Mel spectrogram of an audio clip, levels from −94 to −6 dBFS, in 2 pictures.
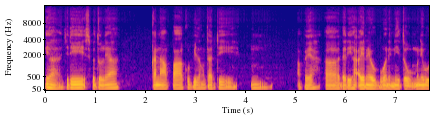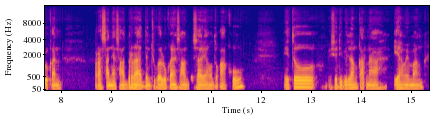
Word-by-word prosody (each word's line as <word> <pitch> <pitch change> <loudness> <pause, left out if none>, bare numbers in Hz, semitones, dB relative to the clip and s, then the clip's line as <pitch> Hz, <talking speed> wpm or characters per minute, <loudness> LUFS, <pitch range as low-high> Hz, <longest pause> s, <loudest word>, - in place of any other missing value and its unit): Ya, 95 -4 +1
jadi 100 -1 +3
sebetulnya 100 +4 -1 0.6
kenapa 90 0 +2
aku 100 - -6
bilang 95 0 -2
tadi, 95 0 -3 0.3
mmm, 100 +1 -5 0.7
apa - - -9
ya, 90 +2 -1 0.2
eee, 90 0 +1
dari 90 0 +1
akhirnya 95 +1 +4
hubungan 90 +1 -1
ini 90 -1 -1
tuh 85 - +1
menimbulkan 90 -1 +1 0.7
perasaan 90 -2 +2
yang 85 - -3
sangat 90 +1 0
berat 100 -4 +5
dan 85 0 0
juga 95 +2 +2
luka 95 0 0
yang 100 - -2
sangat 95 -3 0
besar 95 -2 0
ya 90 0 0
untuk 90 - -4
aku, 115 +7 -1 0.8
itu 115 +3 +4 0.2
bisa 105 -7 -4
dibilang 100 +1 0
karena 90 +4 -2 0.2
ya 100 0 +2
memang 90 -1 -1
95 Hz, 140 wpm, -24 LUFS, 90-100 Hz, 0.8 s, berat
